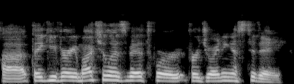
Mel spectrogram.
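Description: Mellow, halting male host, dull sound. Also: a little high, no echo. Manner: halting, repeats words. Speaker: podcast host. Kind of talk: casual interview talk.

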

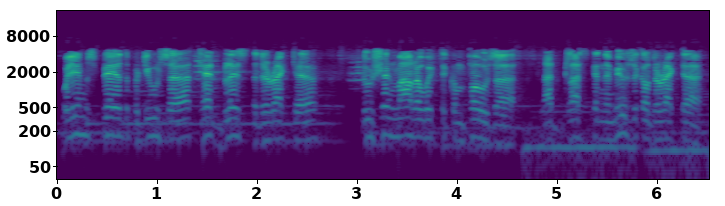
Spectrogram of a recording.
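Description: A man's voice: on the high side, fairly even intonation, close to an everyday voice. Male theatrical vintage radio suspense narrator. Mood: formal, ominous. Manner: formal, theatrical, measured. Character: mysterious male host of a suspense series. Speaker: narrator, announcer. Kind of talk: 1940s radio announcing. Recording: muffled old radio broadcast, loud music behind.

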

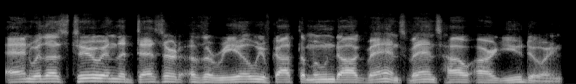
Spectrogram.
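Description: Deep, bright-voiced man hosting a podcast. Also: measured pace, no echo, clean studio sound. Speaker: podcast host. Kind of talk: casual interview hosting.

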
